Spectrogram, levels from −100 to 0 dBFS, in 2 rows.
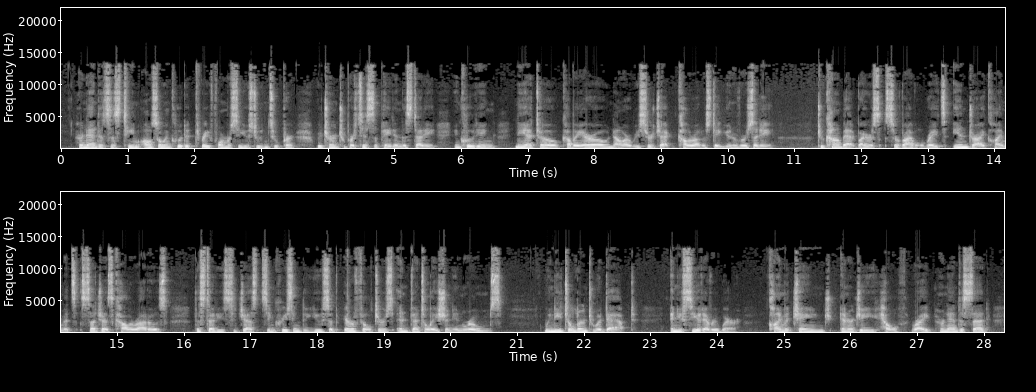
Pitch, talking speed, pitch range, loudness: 175 Hz, 145 wpm, 160-180 Hz, -17 LUFS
